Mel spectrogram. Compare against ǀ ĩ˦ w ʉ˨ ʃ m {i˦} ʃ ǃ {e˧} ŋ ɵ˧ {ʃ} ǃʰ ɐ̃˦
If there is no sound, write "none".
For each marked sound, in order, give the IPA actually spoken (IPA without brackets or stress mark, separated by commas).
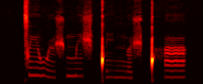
i˦, i˧, ʃ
